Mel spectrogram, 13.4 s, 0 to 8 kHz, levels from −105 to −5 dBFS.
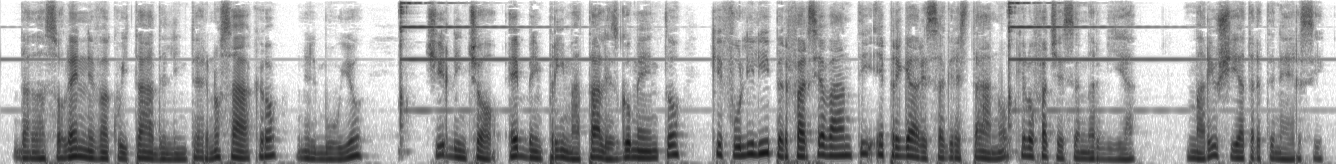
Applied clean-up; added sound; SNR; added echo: none; Bell; 16 dB; none.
